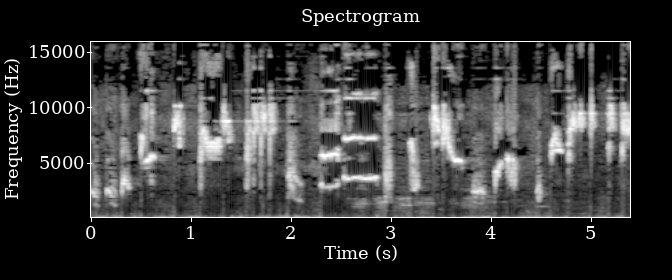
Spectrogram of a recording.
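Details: Orange-headed thrush pouring out ngerol ngeplong song, used as a lure so birds start singing quickly. Dense, jumbled high chirps, one brief steady whistled note and slurred phrases, with a low background rumble throughout.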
